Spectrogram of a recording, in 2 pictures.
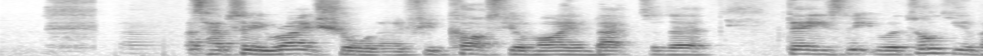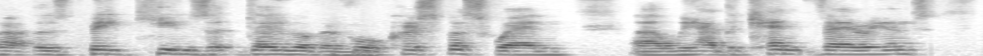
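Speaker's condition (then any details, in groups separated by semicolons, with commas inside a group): No condition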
